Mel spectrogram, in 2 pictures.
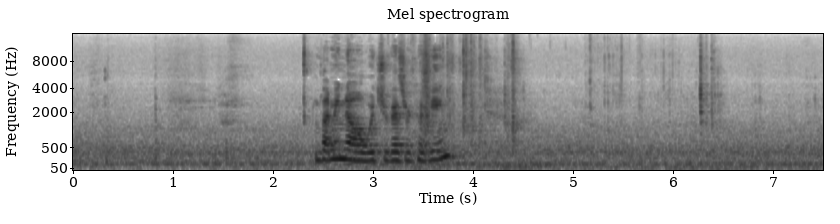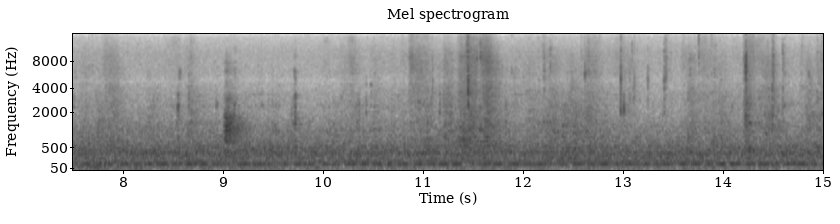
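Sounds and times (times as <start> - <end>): crisp food crackling: 3.5 - 7.7
soft chewing and mouth sounds: 5.1 - 15.0.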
